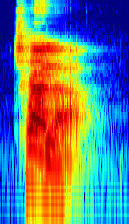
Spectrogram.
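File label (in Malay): "calak", Malay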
